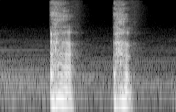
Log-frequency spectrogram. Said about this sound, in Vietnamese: anh khẽ ho một tiếng rồi nói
